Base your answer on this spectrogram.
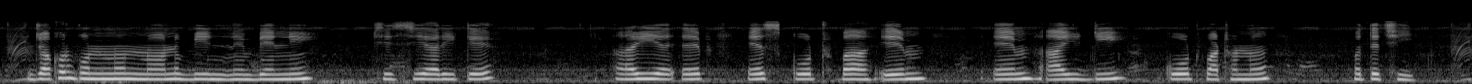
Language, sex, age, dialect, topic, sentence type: Bengali, female, 25-30, Western, banking, statement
